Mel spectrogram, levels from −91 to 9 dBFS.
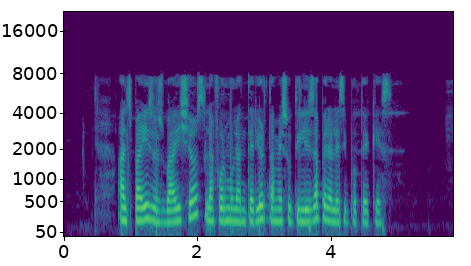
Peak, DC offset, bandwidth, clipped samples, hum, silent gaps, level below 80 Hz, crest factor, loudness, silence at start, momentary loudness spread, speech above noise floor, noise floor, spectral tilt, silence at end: -4 dBFS; under 0.1%; 8.4 kHz; under 0.1%; none; none; -56 dBFS; 18 dB; -22 LUFS; 0.85 s; 10 LU; 58 dB; -79 dBFS; -5.5 dB/octave; 0.95 s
